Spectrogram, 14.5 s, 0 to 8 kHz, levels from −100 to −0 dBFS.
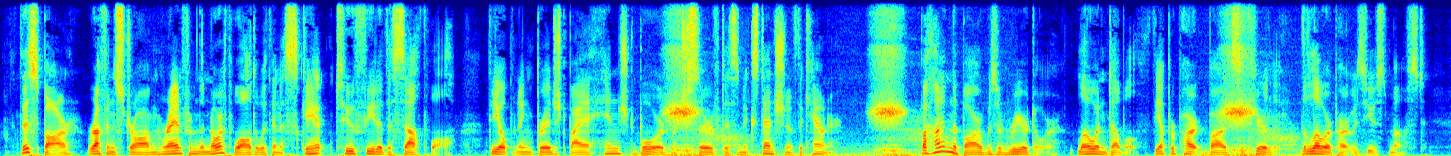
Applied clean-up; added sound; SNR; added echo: none; Hiss; 8 dB; none.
